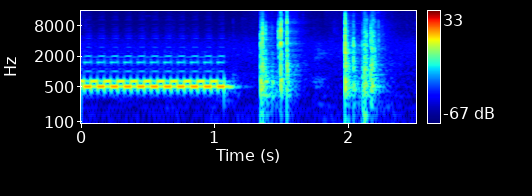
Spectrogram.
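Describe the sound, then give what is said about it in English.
A steady, pulsing telephone tone plays for about a second and stops, then two sharp clattering clunks follow as a customer's call is hung up. No one speaks. “Why are you hanging up on them?”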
